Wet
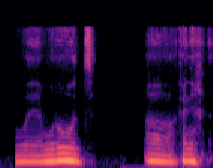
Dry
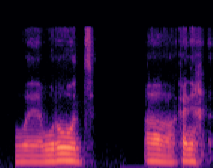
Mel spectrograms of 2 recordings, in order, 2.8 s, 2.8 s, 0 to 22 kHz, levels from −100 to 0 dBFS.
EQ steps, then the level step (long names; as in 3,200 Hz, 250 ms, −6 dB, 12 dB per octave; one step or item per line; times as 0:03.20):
drawn EQ curve 160 Hz 0 dB, 520 Hz −27 dB, 820 Hz −20 dB, 2,400 Hz −21 dB, 6,300 Hz +5 dB
+6.5 dB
